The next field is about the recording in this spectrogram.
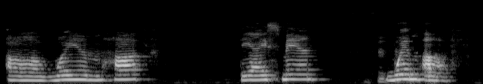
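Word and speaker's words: Wim Hof: Um George Barnhill says uh William Huff the Iceman Wimhof. Wimhof. Yes. Yeah. Yes. Yeah. I got his name wrong.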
